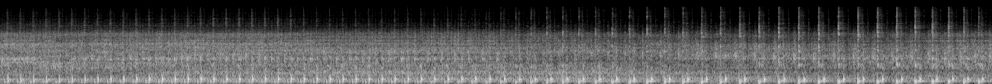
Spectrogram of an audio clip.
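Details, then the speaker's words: Yanmar TF115 LM single-cylinder diesel before repair, hard to start when cold: now running at a steady slow beat with soft, uneven pulses, weak and lacking strength; cause not yet confirmed, pump plunger, injector and delivery valve to be checked. "ฟังตอนนี้ไม่ค่อยไม่สู้มือเลยครับ"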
